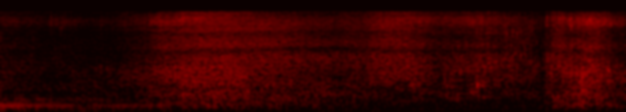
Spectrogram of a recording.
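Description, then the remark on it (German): Steady ocean surf washes in with a broad, rushing hiss that swells and recedes, waves breaking continuously with some wind noise over the microphone and no voices present. “Jede Welle schenkt dir ein Gefühl von Freiheit und Lebendigkeit.”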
